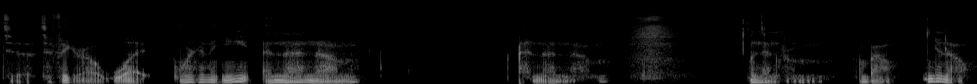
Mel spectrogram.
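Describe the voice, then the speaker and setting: A man's voice: deep voice, very animated, slow pace, gravelly, pauses often, mellow, husky, dry recording, clean studio sound, exaggerated voice. A man playing a sleepy, playful boyfriend in an intimate audio roleplay, stammering and hesitant, with mock-serious rambling. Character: sleepy, playful, chaotic boyfriend refusing to get up.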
